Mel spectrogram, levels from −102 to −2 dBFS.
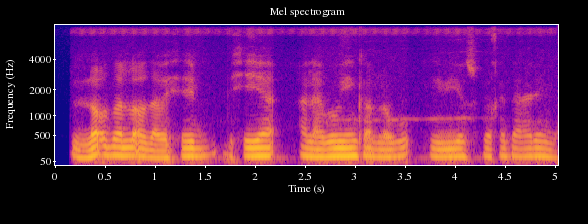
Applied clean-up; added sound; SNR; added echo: none; none; none; none.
